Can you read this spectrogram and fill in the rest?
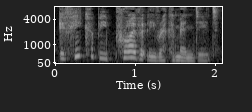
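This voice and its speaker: An actress playing an anxious, deferential working-class Victorian wife in a radio drama, apologetic and hesitant. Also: female voice, mid-range voice, big pitch swings, brisk, a little hiss or hum, natural voice. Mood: timid, pleading.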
